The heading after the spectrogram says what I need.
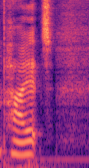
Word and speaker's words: Pyatt: Right, this is Ian Pyatt. Rhymes with diet. Yeah. Ian Pyatt.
